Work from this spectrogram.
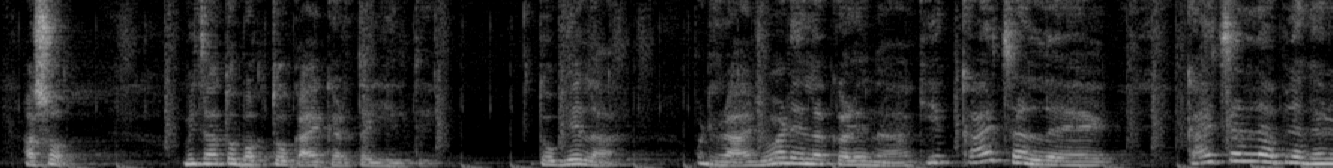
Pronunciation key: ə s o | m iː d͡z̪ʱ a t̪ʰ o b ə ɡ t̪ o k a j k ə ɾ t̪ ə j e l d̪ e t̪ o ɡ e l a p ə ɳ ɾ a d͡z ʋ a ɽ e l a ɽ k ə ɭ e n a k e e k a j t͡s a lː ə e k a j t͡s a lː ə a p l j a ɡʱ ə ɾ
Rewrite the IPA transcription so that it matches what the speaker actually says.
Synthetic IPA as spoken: ə s o | m iː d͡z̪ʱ a t̪ o b ə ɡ t̪ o k a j k ə ɾ t̪ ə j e l t̪ e t̪ o ɡ e l a p ə ɳ ɾ a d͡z ʋ a ɽ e l a k ə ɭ e n a k i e k a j t͡s a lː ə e k a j t͡s a lː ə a p l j a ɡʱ ə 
